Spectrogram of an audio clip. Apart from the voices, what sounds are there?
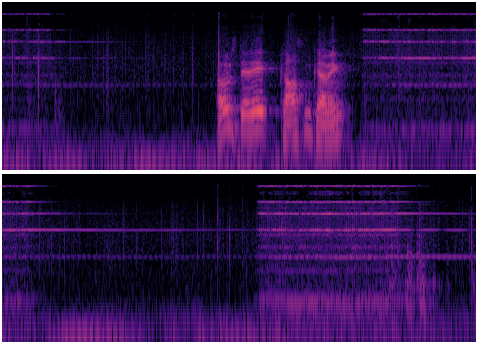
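telephone ringing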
